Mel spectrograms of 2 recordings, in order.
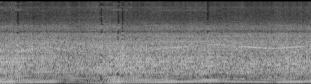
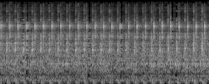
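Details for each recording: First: Chinese GY6 125 cc scooter after an engine rebuild, with the carburetor's unknown standard main jet swapped for a 98: small single revs up cleanly with smooth rising pitch, pulls strong at the top and settles evenly; fuelling sounds right. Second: Free Chinese GY6 125 cc scooter after an engine rebuild with new cylinder head: fast, sharp metallic ticking roughly ten per second over the idle; owner hopes it's top-end valve clearance or the new head bedding in, not the bottom end.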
